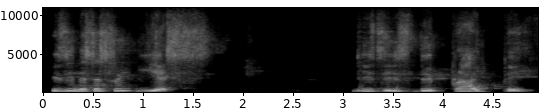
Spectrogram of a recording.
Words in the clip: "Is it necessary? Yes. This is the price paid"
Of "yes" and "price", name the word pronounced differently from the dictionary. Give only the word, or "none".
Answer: price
